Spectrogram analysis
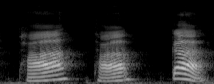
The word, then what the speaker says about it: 바닷가: 자, 그러면 뒷말의 첫 소리가 된 소리로 나는지 한번 보자. 자, 발음해 보세요. 시작. 바닷가 또는 바닷가 이렇게 되는 거죠. 그쵸? 자, 뒷말의 첫 소리, 된 소리, 뒷말의 첫 소리, 된 소리로 나네요.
